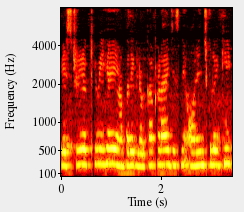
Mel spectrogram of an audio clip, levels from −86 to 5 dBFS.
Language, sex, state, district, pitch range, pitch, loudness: Hindi, female, Delhi, New Delhi, 240-265 Hz, 255 Hz, -14 LUFS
